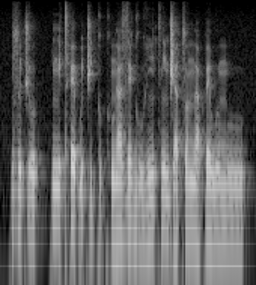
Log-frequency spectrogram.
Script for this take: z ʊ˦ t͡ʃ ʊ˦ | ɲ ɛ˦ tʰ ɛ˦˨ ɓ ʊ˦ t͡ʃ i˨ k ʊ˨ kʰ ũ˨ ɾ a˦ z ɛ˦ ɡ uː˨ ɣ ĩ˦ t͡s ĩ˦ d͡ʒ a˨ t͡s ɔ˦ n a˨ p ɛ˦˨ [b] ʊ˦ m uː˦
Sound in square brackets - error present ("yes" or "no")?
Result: yes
